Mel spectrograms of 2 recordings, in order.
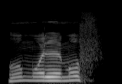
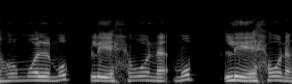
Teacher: fa itu punya sifat mengalir nafas ya, mengalir suara, hamas dan rokhawah. Kemudian dibaca humul muplihuna, muplihuna nggak ngalir karena makhrajnya pun salah.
